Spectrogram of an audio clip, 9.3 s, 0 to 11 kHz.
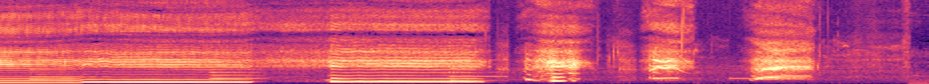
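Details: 35-year-old woman with a vocal cord polyp; more air leak as pitch rises, then voice onset delay, then pitch breaks; breathy voice with voice onset delay and pitch breaks.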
